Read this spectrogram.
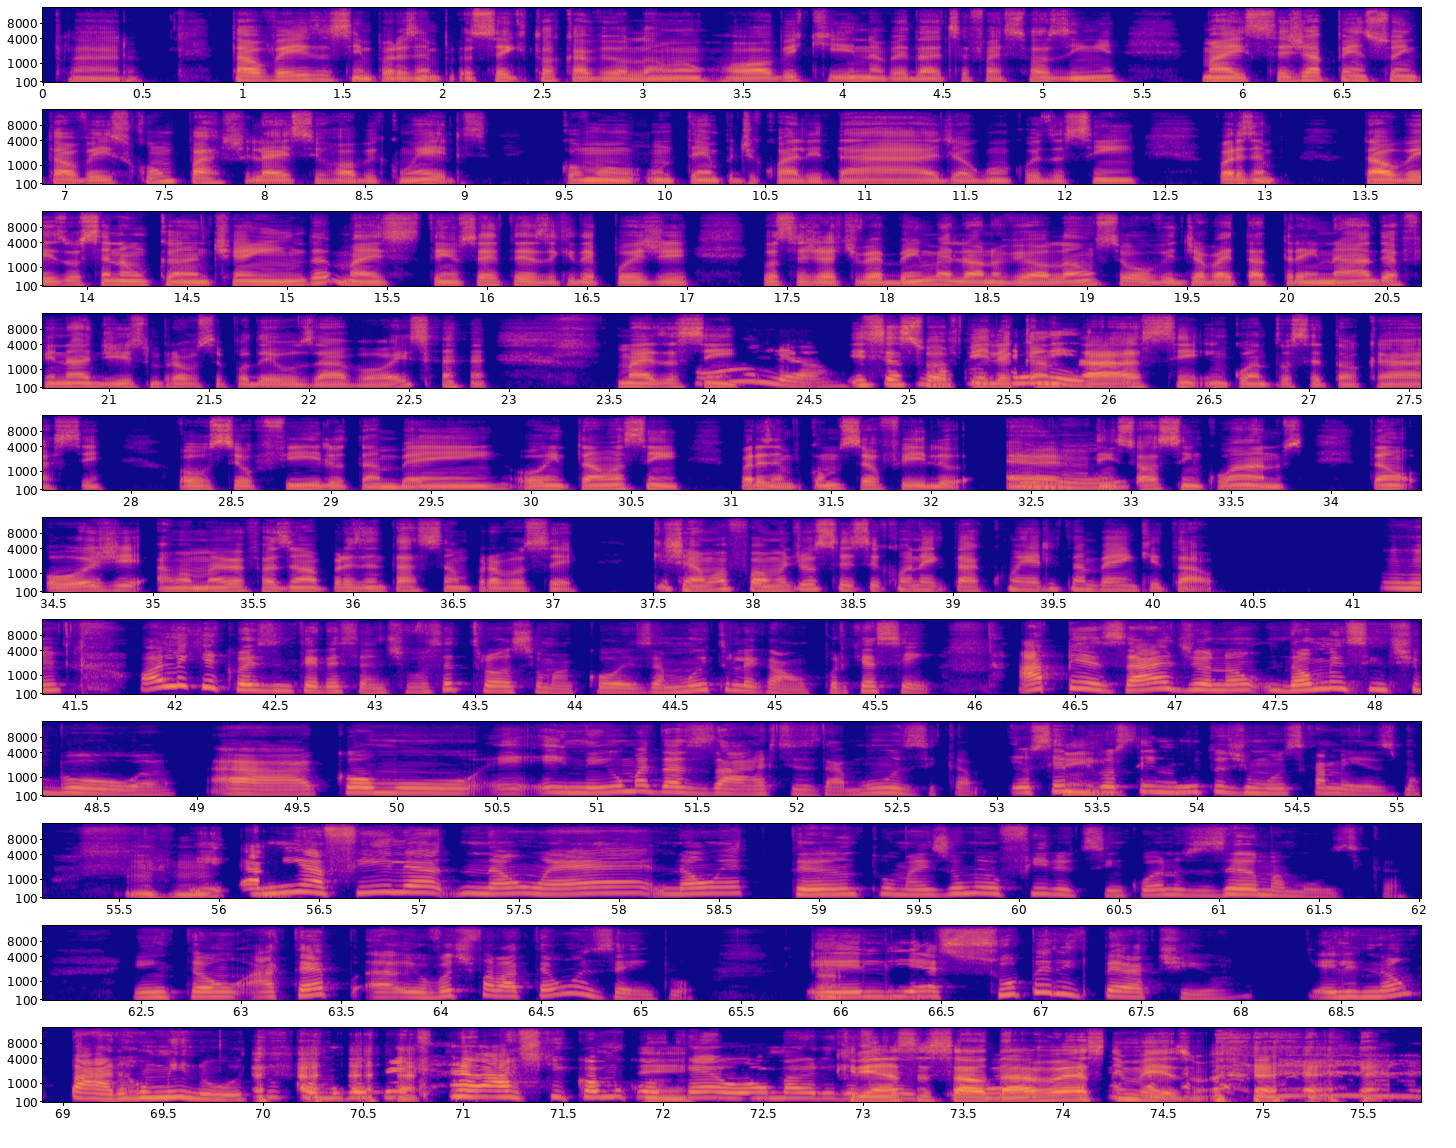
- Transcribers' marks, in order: chuckle; tapping; laughing while speaking: "como qualquer, acho que"; laugh; laugh
- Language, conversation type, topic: Portuguese, advice, Como posso conciliar meus hobbies com a minha rotina de trabalho?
